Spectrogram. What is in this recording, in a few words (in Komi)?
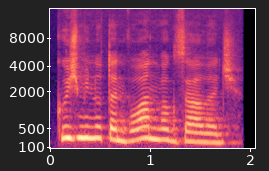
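кызь минутӧн воан вокзалӧдз, Komi, female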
